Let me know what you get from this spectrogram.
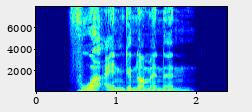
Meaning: inflection of voreingenommen: 1. strong genitive masculine/neuter singular 2. weak/mixed genitive/dative all-gender singular 3. strong/weak/mixed accusative masculine singular 4. strong dative plural
- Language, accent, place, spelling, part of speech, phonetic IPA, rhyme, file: German, Germany, Berlin, voreingenommenen, adjective, [ˈfoːɐ̯ʔaɪ̯nɡəˌnɔmənən], -aɪ̯nɡənɔmənən, De-voreingenommenen.ogg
